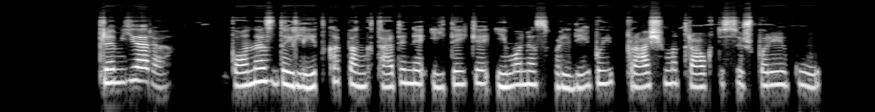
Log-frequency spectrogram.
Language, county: Lithuanian, Vilnius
